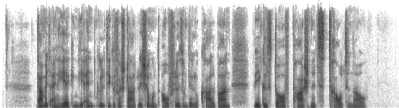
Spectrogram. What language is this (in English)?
German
